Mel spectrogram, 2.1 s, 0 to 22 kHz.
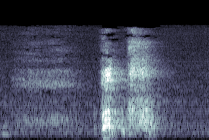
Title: Девушки чихают Pretty sneezing 5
